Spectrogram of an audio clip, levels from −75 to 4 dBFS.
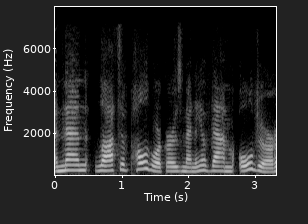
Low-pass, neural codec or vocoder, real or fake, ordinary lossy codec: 7.2 kHz; codec, 16 kHz in and 24 kHz out, 0.6 kbps, FocalCodec, streaming, 2048 codes; fake; AAC, 32 kbps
